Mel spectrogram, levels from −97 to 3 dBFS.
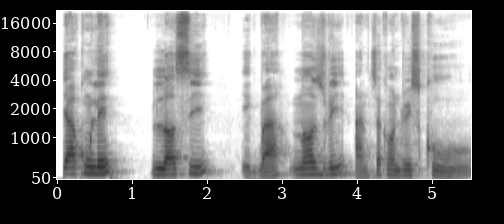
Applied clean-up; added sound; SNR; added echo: neural mask model Resemble Enhance denoiser.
